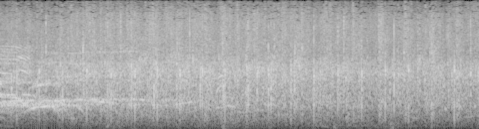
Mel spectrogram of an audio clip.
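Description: An audience breaks into sustained, loud applause, a dense wash of many hands clapping steadily for several seconds with a faint murmur of crowd voices underneath, for a man who has just bought an item at an auction.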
